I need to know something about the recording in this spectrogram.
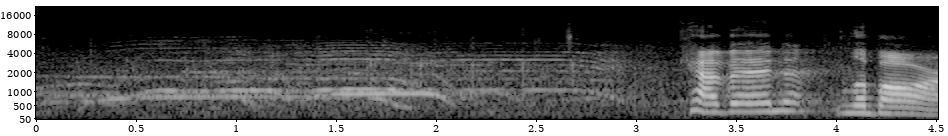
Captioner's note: audience applauding; audience cheering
